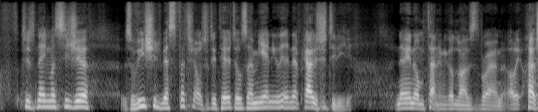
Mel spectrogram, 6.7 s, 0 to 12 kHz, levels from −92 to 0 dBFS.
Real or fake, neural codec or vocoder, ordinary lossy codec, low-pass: fake; codec, 16 kHz in and 24 kHz out, 0.4 kbps, LongCat-Audio-Codec, four codebook decoder; MP3, 64 kbps; 10.8 kHz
